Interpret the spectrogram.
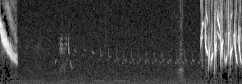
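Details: Goldfinch song, played to attract other birds: a single bright downward-sweeping note, then near silence, then a fast burst of high tinkling twitters at the end.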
